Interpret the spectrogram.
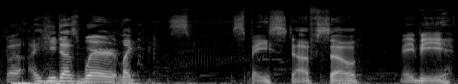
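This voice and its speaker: A man streaming a video game, chatting casually with his viewers in an excitable, rambling way full of asides. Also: low-pitched, takes it slowly, clear, resonant tone, faint music behind. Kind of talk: casual gameplay chat with viewers.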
